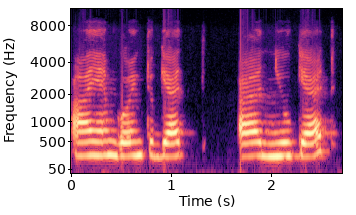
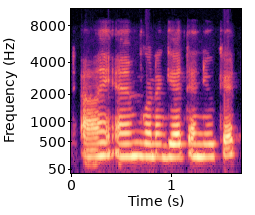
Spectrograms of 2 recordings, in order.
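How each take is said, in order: First: 'Going to' is said as two full words. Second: 'Going to' is shortened to 'gonna'. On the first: This is the form used in writing. The speaker calls it right. "इसका full open करके" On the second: This is casual spoken slang. The speaker calls it wrong. "बोलने वाली और slang language में हम use करते हैं"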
